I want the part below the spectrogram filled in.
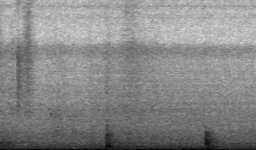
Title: Master room ensuit vent making noise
